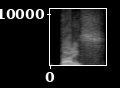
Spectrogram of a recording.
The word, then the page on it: bice: American English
